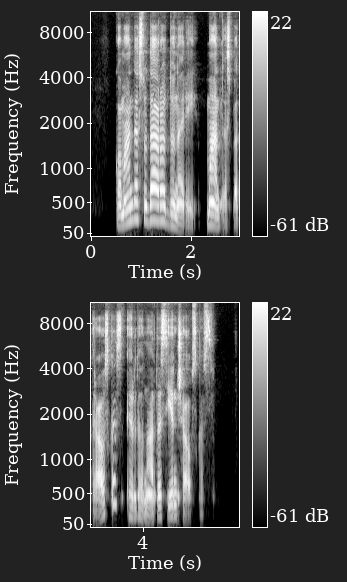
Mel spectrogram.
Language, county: Lithuanian, Šiauliai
